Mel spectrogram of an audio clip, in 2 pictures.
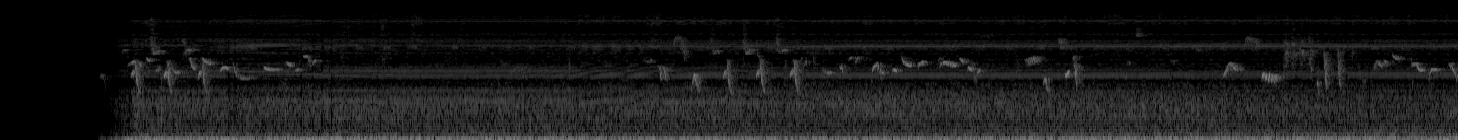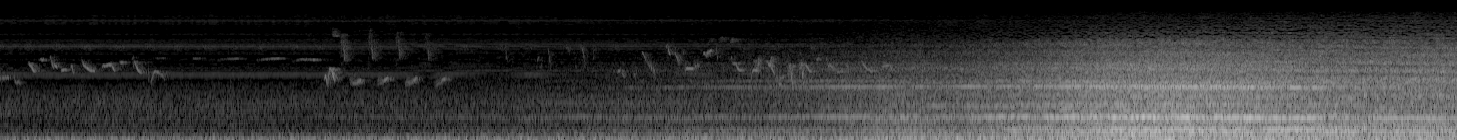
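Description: Birds chirping over a faint low rumble, then a freight train approaching that grows loud from about twenty seconds in, as its tank wagons roll past close by on the rails, with several steady tones in the noise.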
